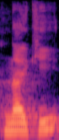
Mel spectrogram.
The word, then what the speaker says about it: Nike: Le nom de la marque Nike, qui se prononce originellement Nike, est inspiré de ce qui est appelé la déesse grecque de la victoire, Nike ou Nike.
